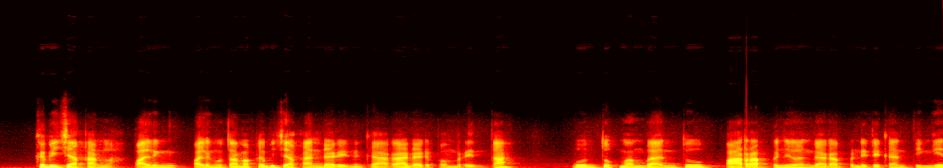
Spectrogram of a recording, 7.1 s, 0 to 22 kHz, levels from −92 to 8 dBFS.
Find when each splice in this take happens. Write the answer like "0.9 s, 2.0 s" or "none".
none

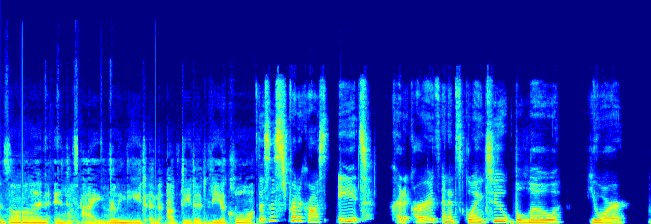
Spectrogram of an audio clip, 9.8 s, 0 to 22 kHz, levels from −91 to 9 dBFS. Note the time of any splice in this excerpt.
1.2 s, 3.8 s

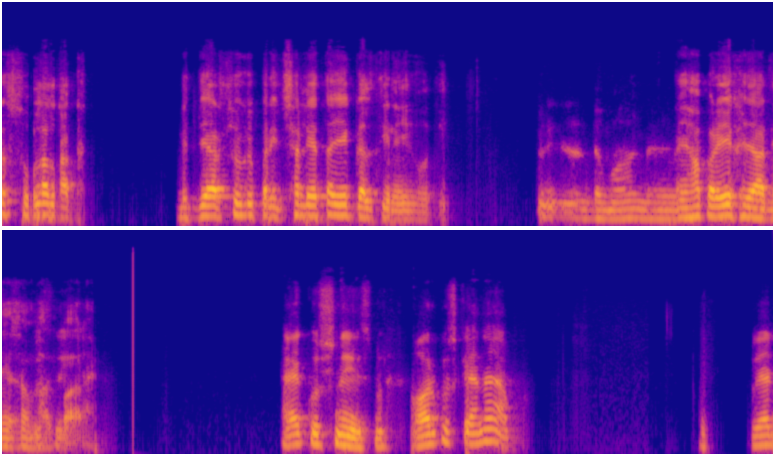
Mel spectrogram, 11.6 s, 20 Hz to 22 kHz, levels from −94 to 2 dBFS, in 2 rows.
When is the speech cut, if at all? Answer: none

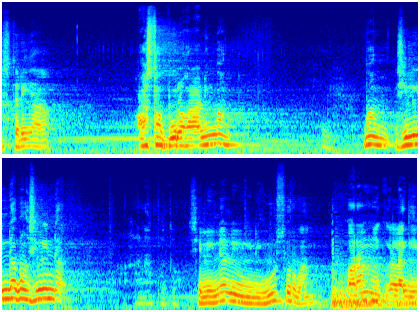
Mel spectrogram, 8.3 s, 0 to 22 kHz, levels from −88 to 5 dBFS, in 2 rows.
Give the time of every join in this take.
7.4 s

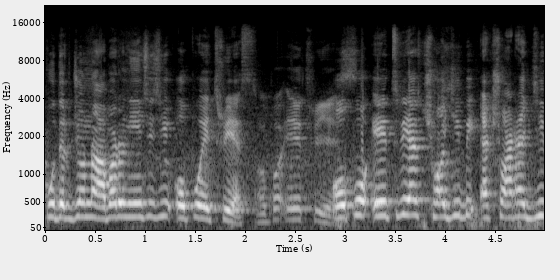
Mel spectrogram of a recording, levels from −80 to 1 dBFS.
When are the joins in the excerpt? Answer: none

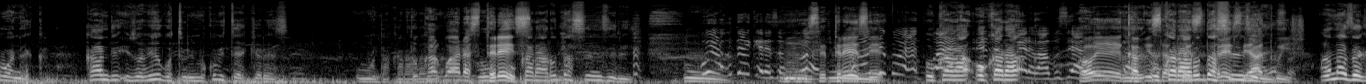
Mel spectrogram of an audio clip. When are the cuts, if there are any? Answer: none

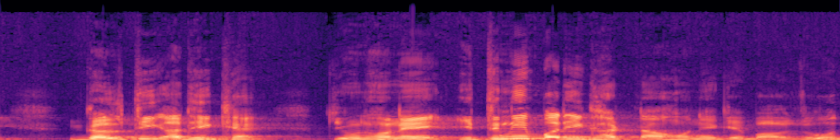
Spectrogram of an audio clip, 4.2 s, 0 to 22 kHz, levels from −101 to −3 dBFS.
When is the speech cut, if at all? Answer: none

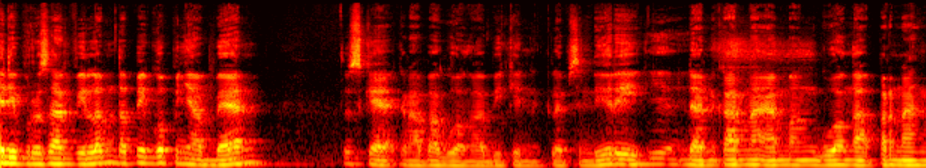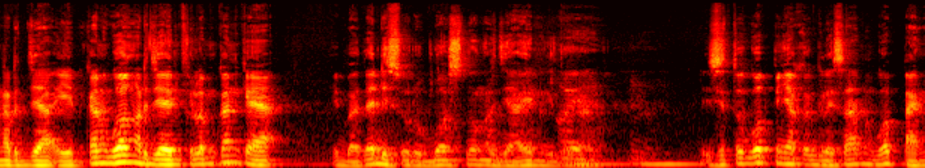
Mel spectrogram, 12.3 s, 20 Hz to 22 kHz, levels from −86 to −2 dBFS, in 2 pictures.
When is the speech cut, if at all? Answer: none

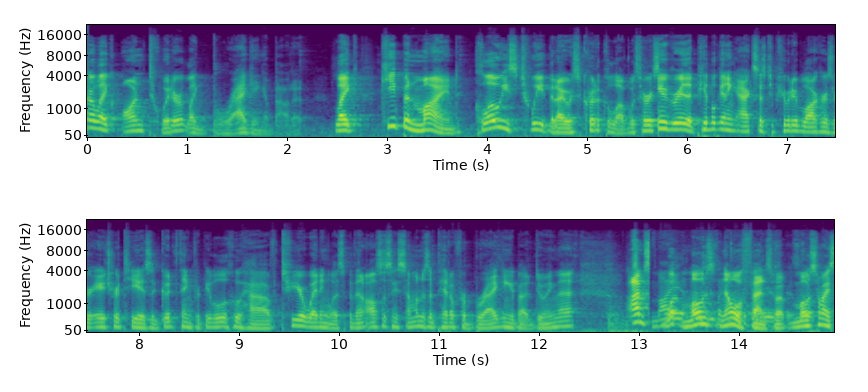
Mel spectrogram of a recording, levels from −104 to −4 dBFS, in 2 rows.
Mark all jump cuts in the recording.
5.7 s, 13.1 s

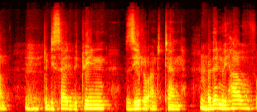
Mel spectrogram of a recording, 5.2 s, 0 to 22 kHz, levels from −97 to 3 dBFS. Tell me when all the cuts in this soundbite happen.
none

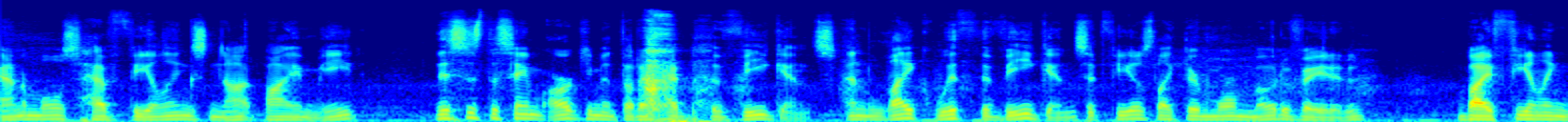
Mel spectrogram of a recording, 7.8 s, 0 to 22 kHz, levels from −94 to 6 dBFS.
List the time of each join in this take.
4.6 s

